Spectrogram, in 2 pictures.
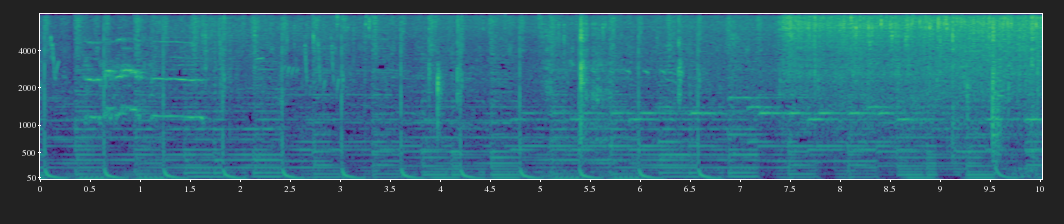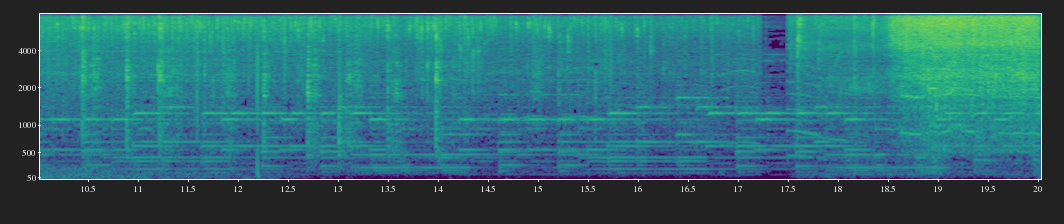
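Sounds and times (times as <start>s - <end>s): food sizzling in hot oil: 1.4s - 20.0s
metal utensil scraping pan: 9.1s - 15.3s.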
